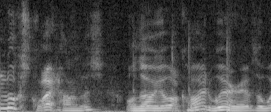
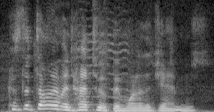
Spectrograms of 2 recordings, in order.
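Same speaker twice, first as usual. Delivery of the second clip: ordinary delivery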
